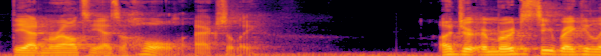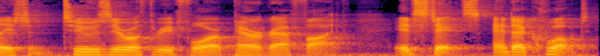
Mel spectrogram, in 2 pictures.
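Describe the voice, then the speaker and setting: Defiant male space-navy lieutenant, low register, formal and assured argument, sci-fi audio drama, echoing room. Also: fairly bright tone. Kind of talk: science fiction audio drama acting. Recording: roomy echo.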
